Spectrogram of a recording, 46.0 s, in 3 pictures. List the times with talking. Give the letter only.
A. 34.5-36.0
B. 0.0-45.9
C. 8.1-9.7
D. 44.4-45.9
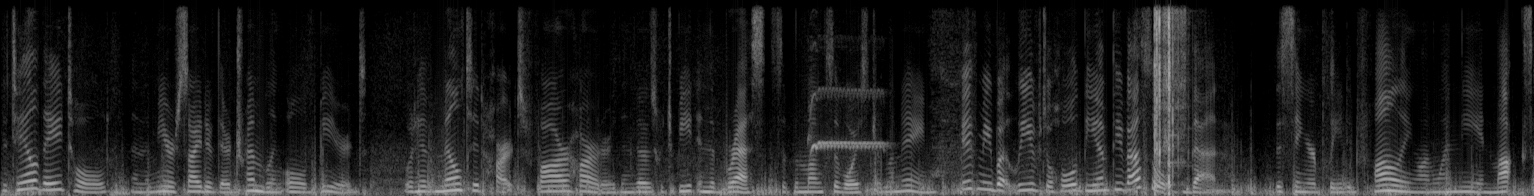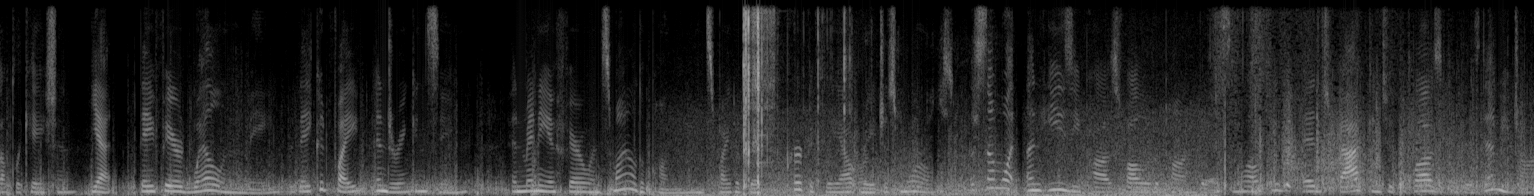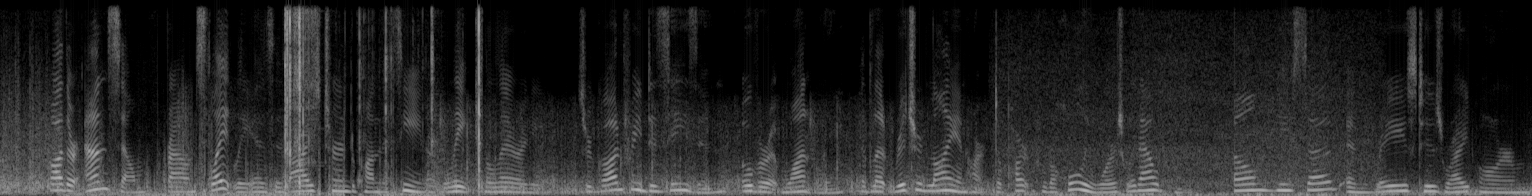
B.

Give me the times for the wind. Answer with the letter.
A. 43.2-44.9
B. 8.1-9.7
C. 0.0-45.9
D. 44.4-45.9
C.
